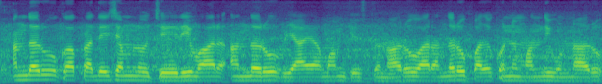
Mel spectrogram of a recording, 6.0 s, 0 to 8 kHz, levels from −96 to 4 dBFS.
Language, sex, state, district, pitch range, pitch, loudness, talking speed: Telugu, male, Telangana, Mahabubabad, 135-150 Hz, 140 Hz, -14 LUFS, 110 wpm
